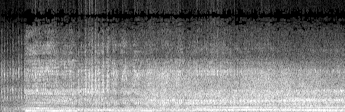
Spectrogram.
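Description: motorboat engine running

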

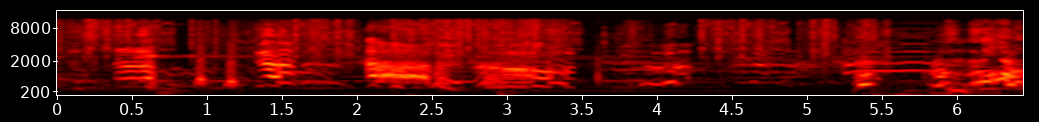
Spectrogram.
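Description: dog barking and growling

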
